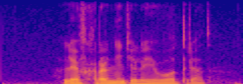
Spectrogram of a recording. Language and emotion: Russian, neutral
